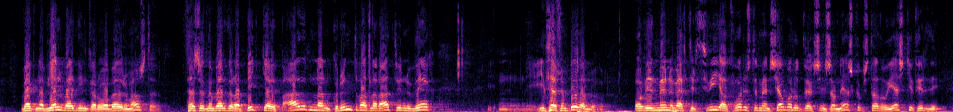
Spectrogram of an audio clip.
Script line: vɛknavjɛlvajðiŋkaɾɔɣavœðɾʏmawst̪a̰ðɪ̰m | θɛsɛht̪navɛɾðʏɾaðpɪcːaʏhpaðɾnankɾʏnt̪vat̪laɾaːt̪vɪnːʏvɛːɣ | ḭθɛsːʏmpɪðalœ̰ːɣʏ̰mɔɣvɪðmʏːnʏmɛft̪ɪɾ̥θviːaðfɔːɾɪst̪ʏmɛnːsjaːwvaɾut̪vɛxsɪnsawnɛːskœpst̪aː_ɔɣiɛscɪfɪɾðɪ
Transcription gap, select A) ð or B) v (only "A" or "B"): A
